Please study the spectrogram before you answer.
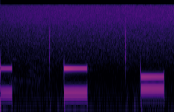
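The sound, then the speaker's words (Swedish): Telephone line tone while placing a call: three short, steady electronic beeps about a second apart. Each beep is a dual-pitched tone, and the last sits slightly higher. No one talks. “Vi ringer upp Linnea Rådberg.”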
